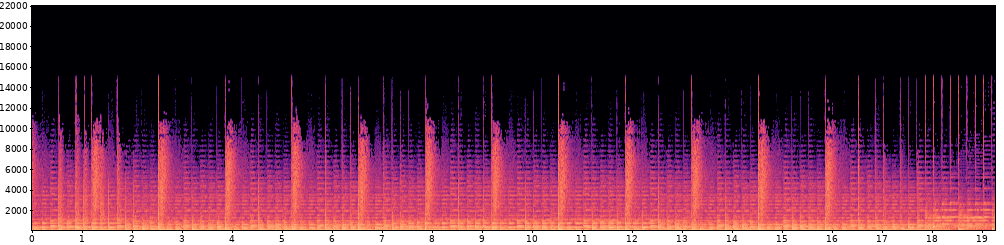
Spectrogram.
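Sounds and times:
music mix: 0:00.0 - 0:19.2.

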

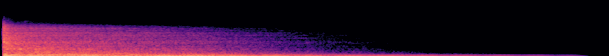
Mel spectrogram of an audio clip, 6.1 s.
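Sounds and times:
hammer hitting down: 0:00.0 - 0:04.6.

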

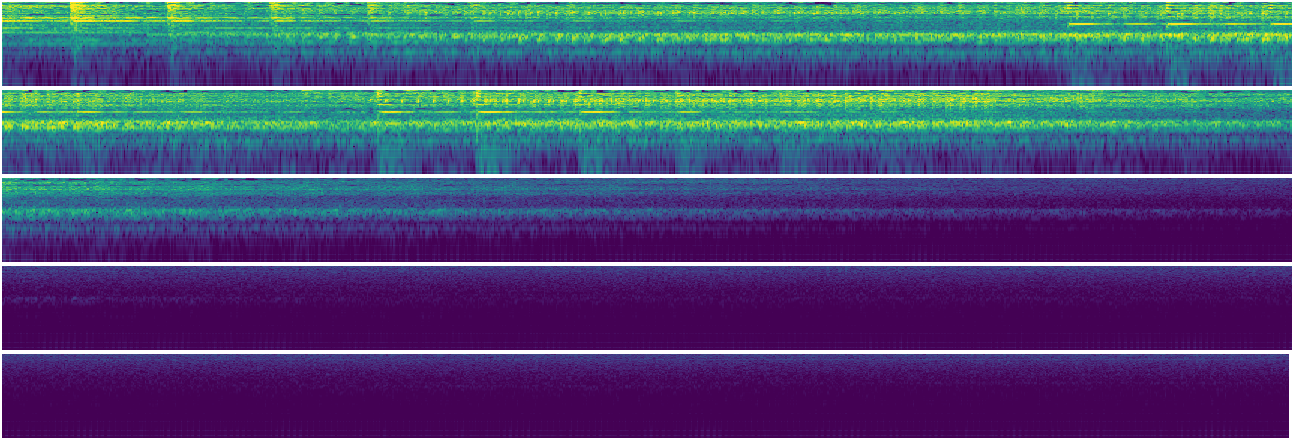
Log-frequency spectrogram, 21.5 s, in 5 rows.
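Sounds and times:
guitar: 0:00.0 - 0:10.1.

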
